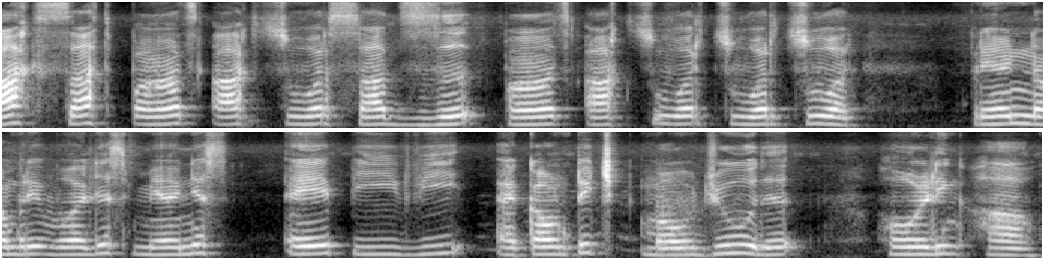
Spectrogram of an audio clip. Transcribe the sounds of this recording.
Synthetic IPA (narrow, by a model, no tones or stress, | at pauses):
akʰsɐt̪ʰpãːt͡sakʰt͡suɐɾsɐt̪̚ʰzɨpãːt͡sakʰt͡suɐɾt͡suːɐɾt͡suɐɾ | pɾennɐmbɾiʋəːlismeːnis | eːpiʋi | ekawɳʈit͡ʃmɐwd͡ʒuːd̪ | hoːlɖiŋɡhaːw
